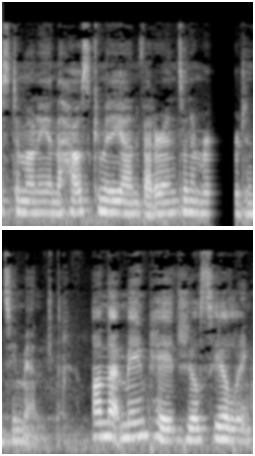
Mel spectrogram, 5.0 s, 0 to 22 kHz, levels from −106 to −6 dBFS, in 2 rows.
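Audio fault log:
2.05 to 2.34 s, call audio freeze: the sound stalls for about 0.27 s, with the last moment smeared into a fading buzz that drops to near-silence for roughly 0.17 s, then picks up exactly where it left off, with nothing lost. That's most likely packets held up in transit and the jitter buffer running dry, so the receiver padded the wait and everything after lands about 267 ms late.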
